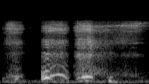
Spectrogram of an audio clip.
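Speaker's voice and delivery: real high burst of laughter, then apologizing; breaking into laughter. Real, not acted. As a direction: crack up mid-scene.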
